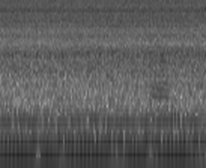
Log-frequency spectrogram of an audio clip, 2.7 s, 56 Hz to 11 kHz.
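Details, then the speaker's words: 1971 Plymouth Scamp after fixing vacuum leaks, timing unchanged: smooth even V8 burble, steady rhythm, no miss, healthy idle; minor oil seep at a bolt. "I'm amazing how well it runs with the no vacuum Le doesn't sound like she's missing"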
